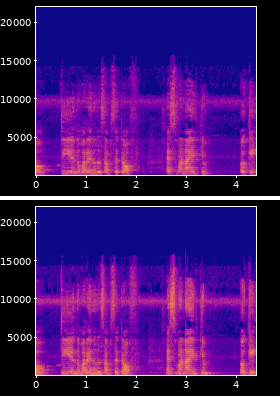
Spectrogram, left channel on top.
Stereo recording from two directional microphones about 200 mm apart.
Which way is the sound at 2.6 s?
45° right (ahead or behind).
